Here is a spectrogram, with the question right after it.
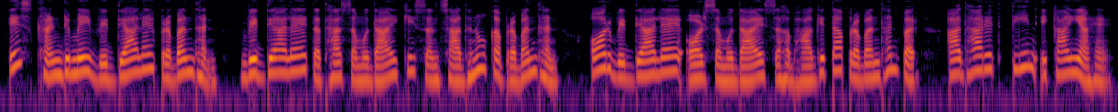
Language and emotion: Hindi, neutral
